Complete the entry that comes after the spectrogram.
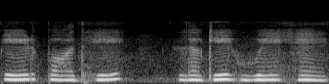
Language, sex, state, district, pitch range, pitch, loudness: Hindi, female, Chhattisgarh, Raipur, 210-225 Hz, 215 Hz, -14 LUFS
